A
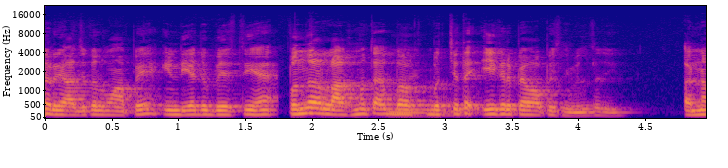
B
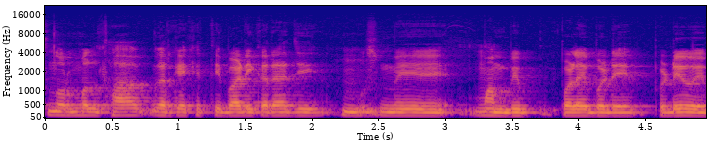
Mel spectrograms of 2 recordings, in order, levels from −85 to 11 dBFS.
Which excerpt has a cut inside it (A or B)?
A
